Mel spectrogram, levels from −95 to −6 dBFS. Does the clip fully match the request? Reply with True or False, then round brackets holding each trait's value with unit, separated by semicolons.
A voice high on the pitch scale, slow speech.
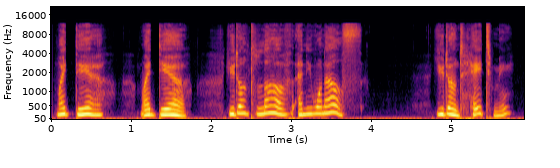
True (195 Hz; 130 wpm)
